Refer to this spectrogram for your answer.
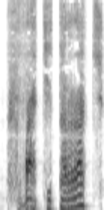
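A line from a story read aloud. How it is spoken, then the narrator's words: Loud hiss. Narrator (Russian): громко прошипела Ксения, наконец приходя в себя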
